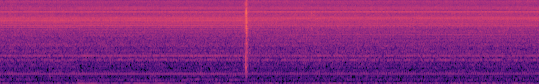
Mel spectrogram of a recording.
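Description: Quiet, steady electrical hum with several faint steady tones in it, and a single short click about three and a half seconds in.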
